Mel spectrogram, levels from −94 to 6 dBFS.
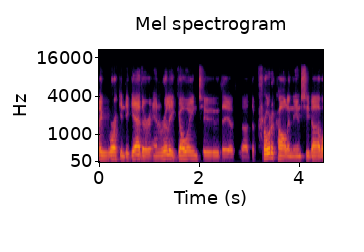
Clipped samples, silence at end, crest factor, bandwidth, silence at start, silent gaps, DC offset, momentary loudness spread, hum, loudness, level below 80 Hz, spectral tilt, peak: under 0.1%; 0 s; 18 dB; 12 kHz; 0 s; none; under 0.1%; 9 LU; none; -27 LUFS; -76 dBFS; -4 dB/octave; -10 dBFS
